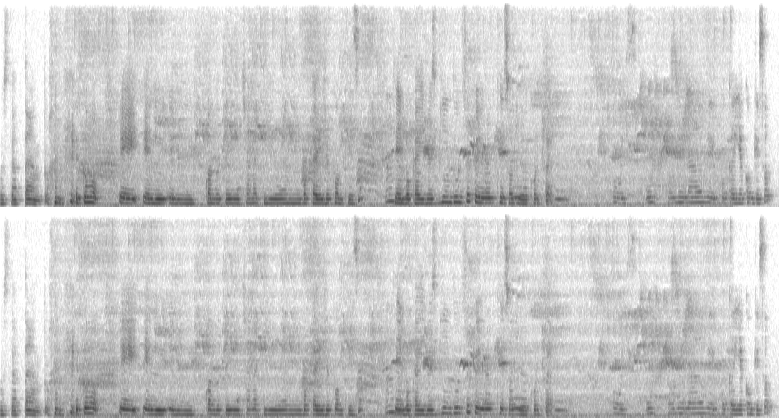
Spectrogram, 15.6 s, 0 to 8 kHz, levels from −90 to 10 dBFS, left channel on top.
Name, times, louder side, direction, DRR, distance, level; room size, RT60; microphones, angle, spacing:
voice 1, 0.0-7.3 7.5-11.1, left 1 dB, 45° left, 0.7 m, -28 dB
sound 1, 1.1-14.7, equal, 5° left, 1.0 m, -41 dB
voice 2, 7.7-8.2 12.3-15.4, left 1 dB, 30° left, 1.4 m, -37 dB
6.1 x 3.9 x 5.6 m
head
